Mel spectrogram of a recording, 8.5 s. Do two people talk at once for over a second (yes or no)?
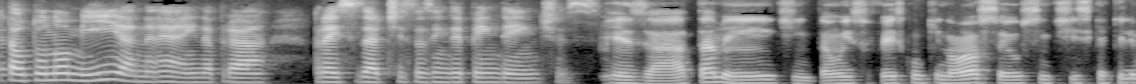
no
